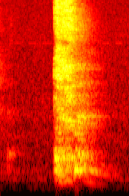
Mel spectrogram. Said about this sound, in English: I have coffee in here, so it's not something that's gonna help me get my cough better. But I was sick for a while, and then now I just have the coughs. Even it's dry.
